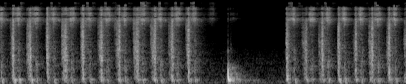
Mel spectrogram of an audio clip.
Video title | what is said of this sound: Guyanese Fried Dhal -- Bruk Teeth 😬 #guyaneserecipe #streetfood #villagelife #villagecooking #dhal | you hear that crunchiness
